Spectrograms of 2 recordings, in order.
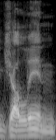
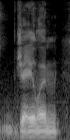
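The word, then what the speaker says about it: Ja'Lynn: pulk or jayen pulk I always have a I have a pull to want to say Jalin because of the way it's spelled but it's Jaylen pulk Washington um I I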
